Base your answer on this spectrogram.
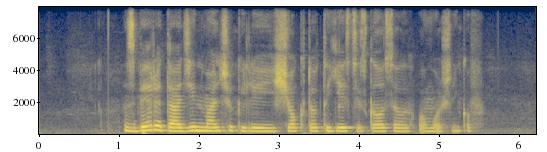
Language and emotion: Russian, neutral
